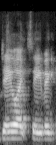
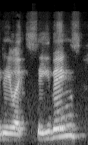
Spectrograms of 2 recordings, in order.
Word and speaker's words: daylight saving: the middle, 30 minutes, daylight saving." And he told me today, "I've been saying it wrong my entire life. I always say daylight savings." No s. Daylight saving. Yep. You're saving daylight. No s.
